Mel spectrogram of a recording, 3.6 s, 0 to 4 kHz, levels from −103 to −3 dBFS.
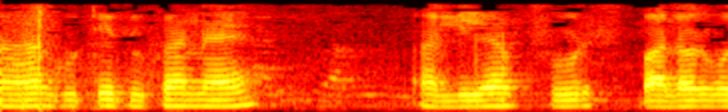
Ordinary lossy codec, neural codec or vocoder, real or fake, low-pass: MP3, 16 kbps; none; real; 3.6 kHz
